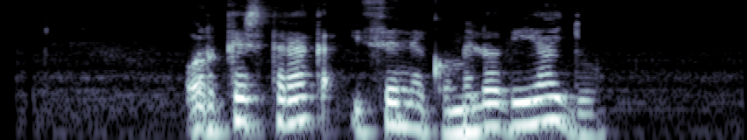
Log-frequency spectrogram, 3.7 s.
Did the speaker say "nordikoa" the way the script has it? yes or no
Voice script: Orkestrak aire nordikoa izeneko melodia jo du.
no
